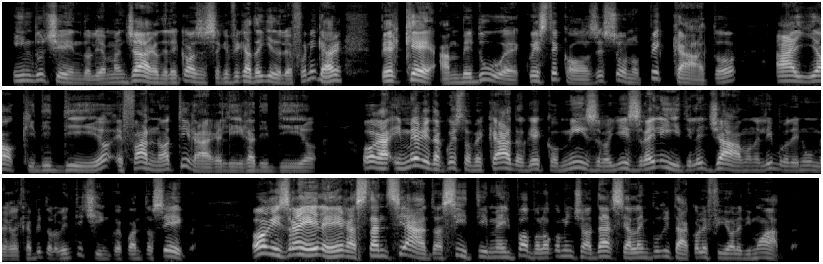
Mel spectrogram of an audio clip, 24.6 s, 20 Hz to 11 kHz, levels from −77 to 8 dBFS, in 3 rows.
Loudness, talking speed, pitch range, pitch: -20 LUFS, 160 wpm, 120-180 Hz, 150 Hz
